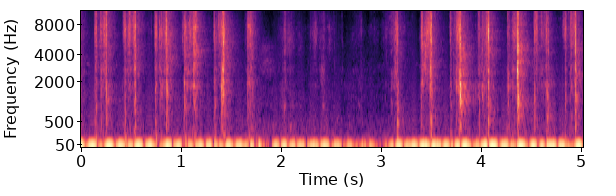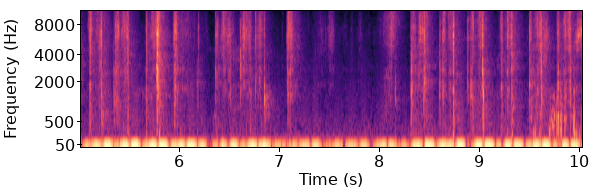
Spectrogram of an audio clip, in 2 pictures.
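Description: Deck of tarot cards being shuffled in the hands: a quick, uneven run of papery card slaps and flicks, several a second, with a short lull about two to three seconds in.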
